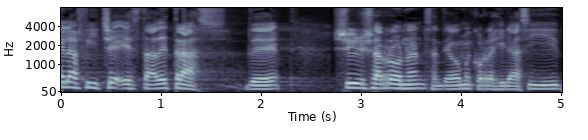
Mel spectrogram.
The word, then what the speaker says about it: Saoirse: Pero, pero no es Saoirse, como se escribe.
